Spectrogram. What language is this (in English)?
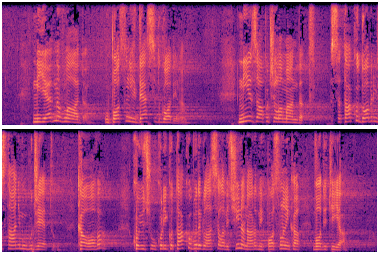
Serbian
